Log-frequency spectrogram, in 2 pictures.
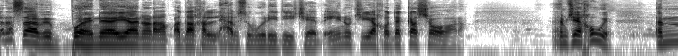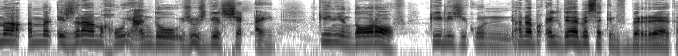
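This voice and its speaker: The sound is dry with no echo. A man speaks at a fairly quick pace in a fairly high pitch with ordinary pitch variation. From Morocco, Salé; Morocco. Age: 20s. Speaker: former prisoner and YouTuber. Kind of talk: personal testimony interview. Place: home room. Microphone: handheld.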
